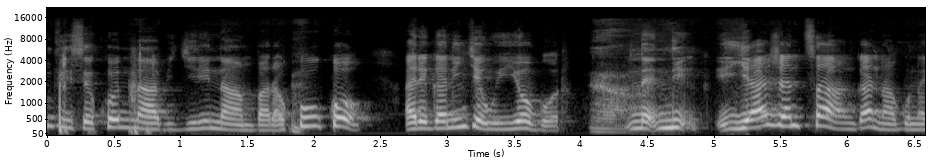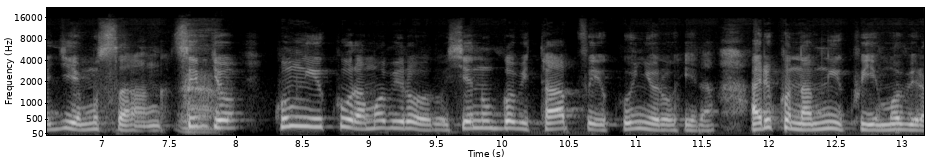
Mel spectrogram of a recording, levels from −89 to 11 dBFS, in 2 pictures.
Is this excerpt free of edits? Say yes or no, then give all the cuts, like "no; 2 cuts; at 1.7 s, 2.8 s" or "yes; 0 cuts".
yes; 0 cuts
